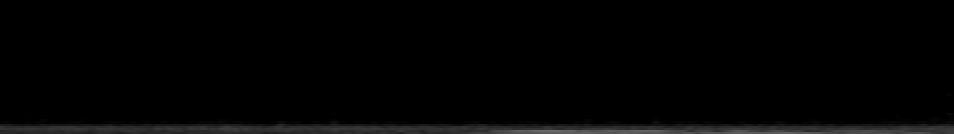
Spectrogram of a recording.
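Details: Whale song: a low, steady tonal moan with a fainter higher overtone enters after two seconds and holds for about two seconds over a rumbling underwater hiss.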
